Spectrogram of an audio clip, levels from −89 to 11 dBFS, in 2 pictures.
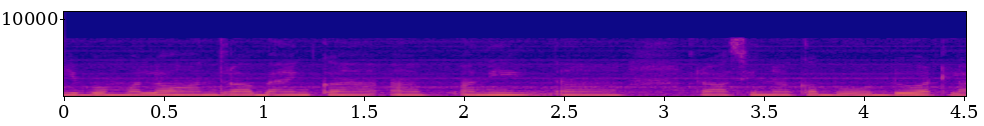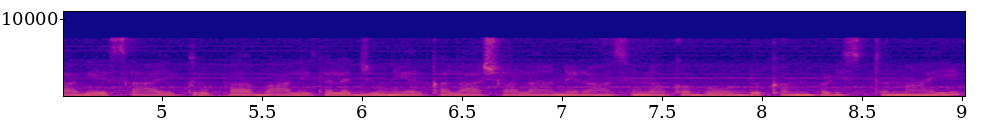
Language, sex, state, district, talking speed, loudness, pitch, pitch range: Telugu, female, Andhra Pradesh, Anantapur, 120 wpm, -40 LUFS, 220 Hz, 215-230 Hz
